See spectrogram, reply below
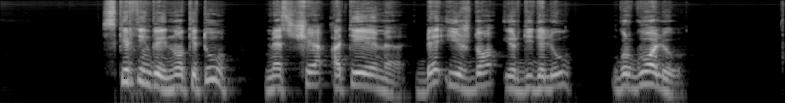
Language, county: Lithuanian, Kaunas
